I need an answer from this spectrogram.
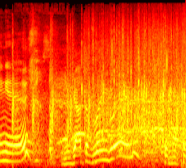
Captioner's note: audience cheers and applauds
